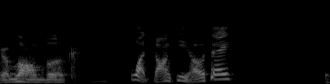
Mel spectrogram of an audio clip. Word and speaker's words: Quixote: It's Don Quixote. Oh no, that's how you pronounce Quixote.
